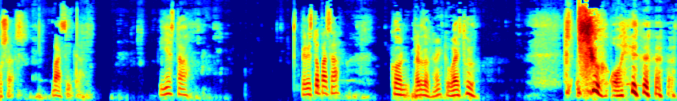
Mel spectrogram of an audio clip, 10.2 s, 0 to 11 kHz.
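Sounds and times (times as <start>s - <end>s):
speech: 0.0s - 1.4s, 2.4s - 3.0s, 4.5s - 5.2s, 5.9s - 7.2s, 8.0s - 10.1s
breathy inhale: 7.9s - 8.5s
person sneezing: 8.5s - 9.2s
laughter: 9.2s - 10.1s.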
